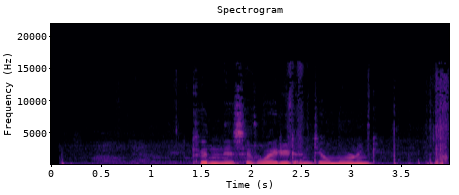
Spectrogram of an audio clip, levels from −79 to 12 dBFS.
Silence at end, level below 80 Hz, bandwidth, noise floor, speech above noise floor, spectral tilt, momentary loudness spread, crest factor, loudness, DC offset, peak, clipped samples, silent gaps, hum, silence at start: 0 s; -80 dBFS; 16 kHz; -59 dBFS; 27 dB; -6 dB/octave; 20 LU; 18 dB; -34 LUFS; under 0.1%; -18 dBFS; under 0.1%; none; none; 0.5 s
